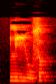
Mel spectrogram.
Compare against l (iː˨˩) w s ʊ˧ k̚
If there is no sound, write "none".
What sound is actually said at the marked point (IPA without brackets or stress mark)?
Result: iː˨˩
